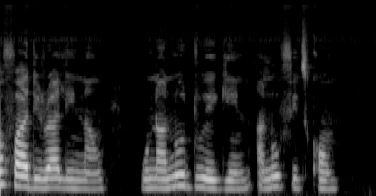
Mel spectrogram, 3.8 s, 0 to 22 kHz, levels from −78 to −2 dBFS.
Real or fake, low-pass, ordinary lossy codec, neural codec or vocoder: real; 19.8 kHz; none; none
